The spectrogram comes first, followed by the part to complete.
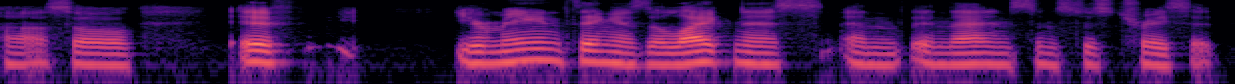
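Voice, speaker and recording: With a gravelly, mid-pitched voice and a measured pace, a laid-back man in his thirties from Maryland, USA, teaches painting over a livestream. He reads viewer comments, thanks people warmly, and talks in a relaxed, chatty way with many ums and restarts.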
